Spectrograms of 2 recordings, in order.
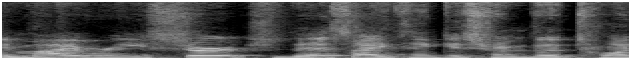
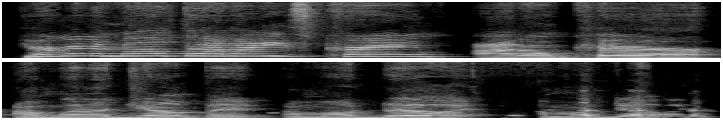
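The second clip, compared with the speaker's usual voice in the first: Southern pixie; 4 semitones higher than usual. Pretend. Seller voicing the Kewpie leaping the ice cream, Southern pixie voice. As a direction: voice the mischievous doll in a Southern pixie accent. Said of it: "he's a Southern pixie".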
